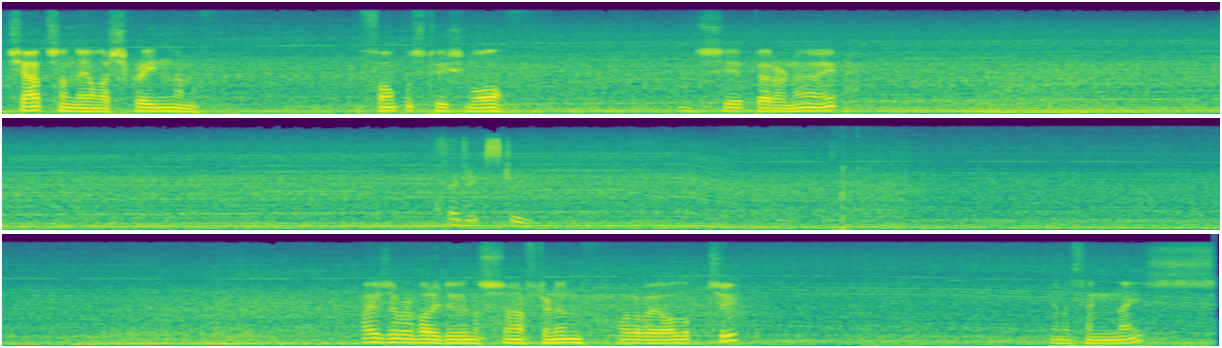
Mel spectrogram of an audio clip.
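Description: A city bus diesel engine hums while the bus drives along a street.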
